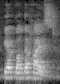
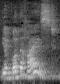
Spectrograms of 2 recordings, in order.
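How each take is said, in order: First: It is said in a strict tone. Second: It is said in a happy tone.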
